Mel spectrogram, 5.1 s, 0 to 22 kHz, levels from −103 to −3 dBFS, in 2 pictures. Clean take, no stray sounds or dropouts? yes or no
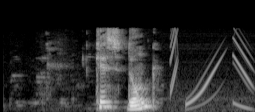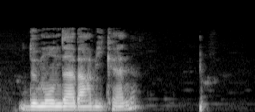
no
